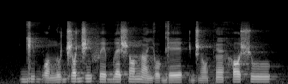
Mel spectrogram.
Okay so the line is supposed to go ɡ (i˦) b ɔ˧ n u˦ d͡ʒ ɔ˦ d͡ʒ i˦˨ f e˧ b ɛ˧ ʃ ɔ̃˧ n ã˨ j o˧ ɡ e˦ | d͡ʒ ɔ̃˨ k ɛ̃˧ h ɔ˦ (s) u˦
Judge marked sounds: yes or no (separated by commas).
no, no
